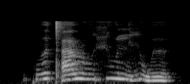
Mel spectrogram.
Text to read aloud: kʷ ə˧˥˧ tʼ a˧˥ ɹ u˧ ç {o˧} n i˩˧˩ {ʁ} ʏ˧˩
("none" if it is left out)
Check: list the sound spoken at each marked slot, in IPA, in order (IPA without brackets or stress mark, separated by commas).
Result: u˧, w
